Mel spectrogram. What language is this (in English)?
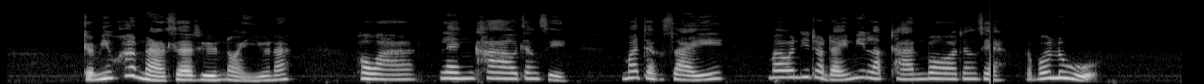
Thai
